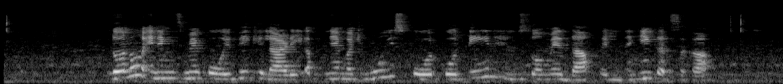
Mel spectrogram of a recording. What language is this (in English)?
Urdu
